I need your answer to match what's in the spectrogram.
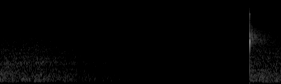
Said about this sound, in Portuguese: Estalar de dedos?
